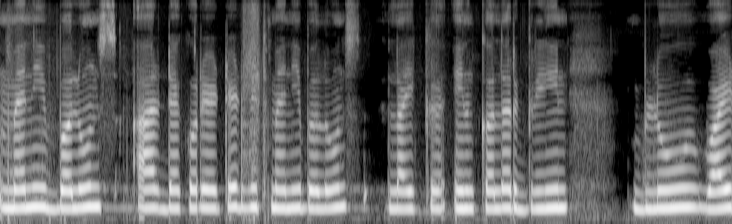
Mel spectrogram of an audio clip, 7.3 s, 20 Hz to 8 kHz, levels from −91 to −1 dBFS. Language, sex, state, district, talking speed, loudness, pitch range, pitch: English, female, Jharkhand, Garhwa, 105 wpm, -13 LUFS, 235-250 Hz, 245 Hz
